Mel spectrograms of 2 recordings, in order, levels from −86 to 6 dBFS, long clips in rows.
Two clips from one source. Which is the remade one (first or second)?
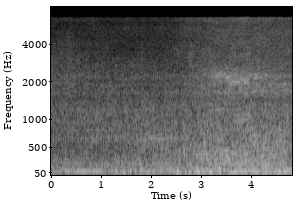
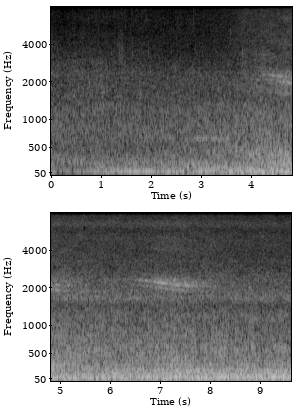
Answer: first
